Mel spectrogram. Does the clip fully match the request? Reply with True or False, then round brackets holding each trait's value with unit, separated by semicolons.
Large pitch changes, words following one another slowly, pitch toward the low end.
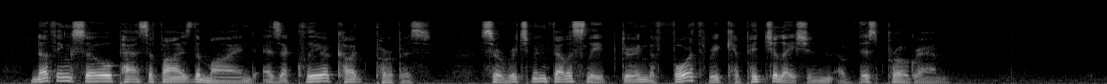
True (5.8 semitones; 115 wpm; 105 Hz)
